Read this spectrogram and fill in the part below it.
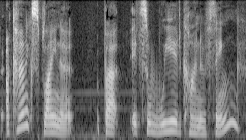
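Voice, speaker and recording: A woman co-hosting a radio show, chatting casually with quick laughs and restarts, who grew up speaking Greek at home. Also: lowish voice, big pitch swings, darkish tone, no echo. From Australia. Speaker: radio co-host and interviewer.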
